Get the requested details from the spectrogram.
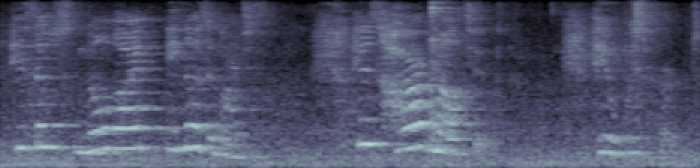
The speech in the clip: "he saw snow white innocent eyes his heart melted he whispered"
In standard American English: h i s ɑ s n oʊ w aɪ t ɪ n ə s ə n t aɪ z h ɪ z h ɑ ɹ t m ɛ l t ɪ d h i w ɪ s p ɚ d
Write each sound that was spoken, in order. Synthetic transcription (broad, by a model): h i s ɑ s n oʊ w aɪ ɪ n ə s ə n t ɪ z h ɪ z h ɑ ɹ t m ɛ l t ɪ d h i w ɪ s p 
